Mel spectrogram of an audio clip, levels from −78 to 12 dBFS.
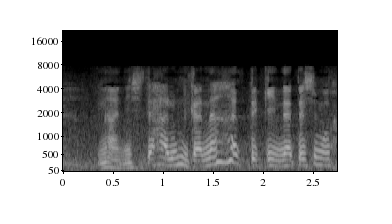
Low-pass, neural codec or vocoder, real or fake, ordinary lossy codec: none; none; real; none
